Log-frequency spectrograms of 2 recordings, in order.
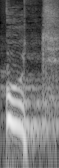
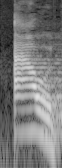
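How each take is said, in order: First: "out" said "oot", a pure ou; wrong French-style vowel. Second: "out" said with a wide ow; correct diphthong. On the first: Teacher shows the mistake, "out" said "oot". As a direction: misread "out" as French "oute". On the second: Teacher models the English word, "out" with ow diphthong. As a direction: say "out" as "owt", glide and final t. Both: Shown as a demonstration. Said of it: "C'est pas out".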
